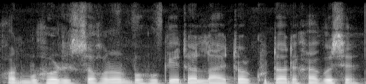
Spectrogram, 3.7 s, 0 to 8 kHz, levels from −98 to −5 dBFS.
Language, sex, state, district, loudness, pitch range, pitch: Assamese, male, Assam, Sonitpur, -18 LUFS, 105-110 Hz, 105 Hz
